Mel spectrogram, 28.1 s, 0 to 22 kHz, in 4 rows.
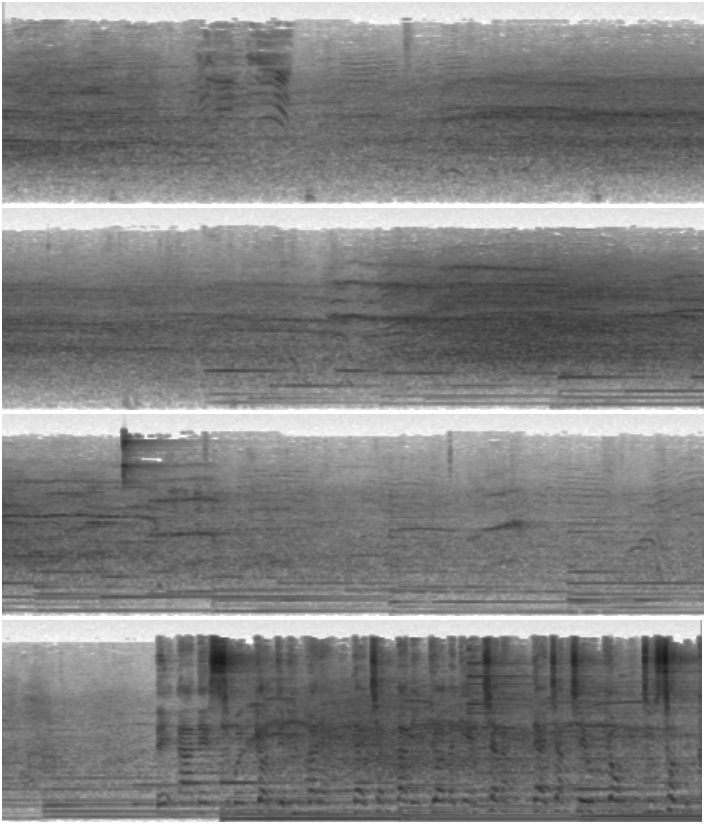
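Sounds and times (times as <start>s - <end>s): crowd screaming and cheering: 0.0s - 28.0s
slow held instrumental chords: 9.1s - 28.0s.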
